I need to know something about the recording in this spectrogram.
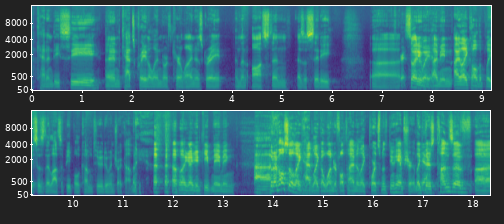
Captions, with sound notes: The Black Cat in D.C. and Cat's Cradle in North Carolina is great. And Austin as a city. So anyway, I mean I like all the places that lots of people come to to enjoy comedy. (laughing) I feel like I could keep naming, but I've also had like a wonder time at Portsmouth, New Hampshire.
